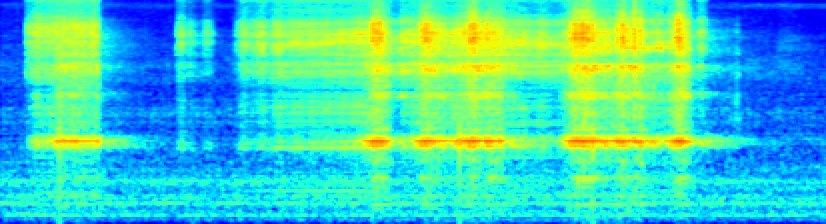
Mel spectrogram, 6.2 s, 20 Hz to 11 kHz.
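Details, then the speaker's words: Woodturning lathe making a cup, piece unsupported without running centre: intermittent raspy scraping with a steady high ring near 1 kHz during each cut; tool chattering. "Maybe slow it down a little bit. You can hear it chattering."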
